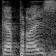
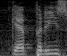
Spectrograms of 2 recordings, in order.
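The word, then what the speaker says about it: caprice: और कैप्राइस नहीं पढ़ना है, उच्चारण क्या है इसका, कैप्रीस पढ़ना है बेटा इसको, कैप्रिस।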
